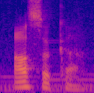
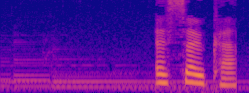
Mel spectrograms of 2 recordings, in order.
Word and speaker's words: Ahsoka: gotta go rescue Leviosa you're saying it wrong Asoka how do you say it Asuka I how am I supposed to say it ask Google how do to say Ahsoka Ahsoka Ahsoka all right thanks now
